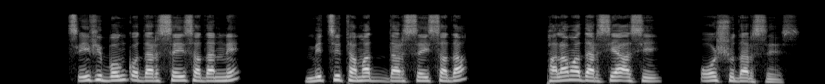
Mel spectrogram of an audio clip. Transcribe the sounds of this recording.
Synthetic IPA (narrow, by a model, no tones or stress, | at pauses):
t͡sʼiːfɪbɔŋkʼːɔd̪ɐɾsɛjsːɐd̪ɐnːɛ | mɪt͡sːɪt̪ɐmɐd̪ɐɾsɛjsːɐd̪ɐ | pɐlɐmɐd̪ɐɾsɪjaːɐsɪ | o̞ːʃːʊd̪ɐɾse̞̰ːs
